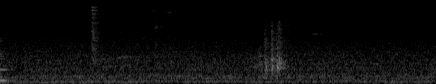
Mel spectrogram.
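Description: Quiet room hiss with a faint tick about a second in and a brief soft scratch near three seconds in: a paintbrush working paint into fabric.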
